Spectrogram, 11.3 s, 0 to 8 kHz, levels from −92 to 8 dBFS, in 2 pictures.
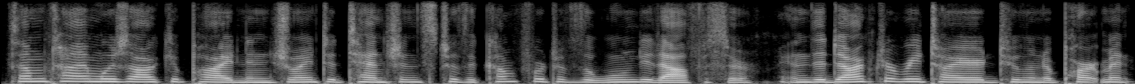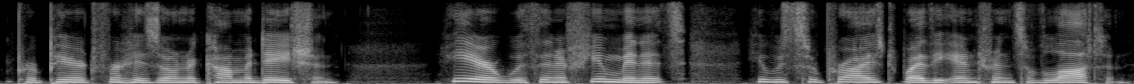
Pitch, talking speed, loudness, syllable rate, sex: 205 Hz, 205 wpm, -18 LUFS, 6.4 syllables/s, female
